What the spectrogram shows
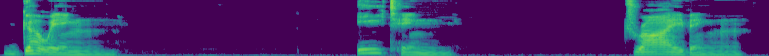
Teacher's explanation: You will feel the vibration in your nasal cavity again in the middle of your head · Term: nasal sounds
